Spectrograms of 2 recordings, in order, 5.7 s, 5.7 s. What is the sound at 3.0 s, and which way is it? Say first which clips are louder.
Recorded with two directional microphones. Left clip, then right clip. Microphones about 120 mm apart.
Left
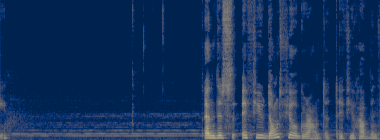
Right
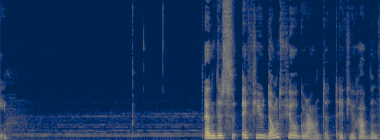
Speech: right 3 dB; 20° right (ahead or behind).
